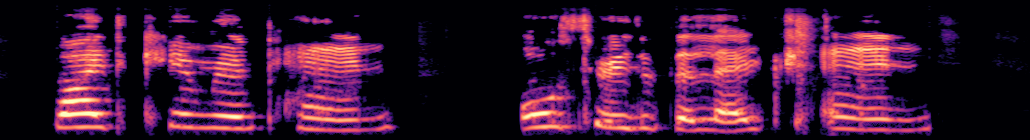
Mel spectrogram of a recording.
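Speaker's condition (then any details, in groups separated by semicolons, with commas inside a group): Cerebral palsy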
